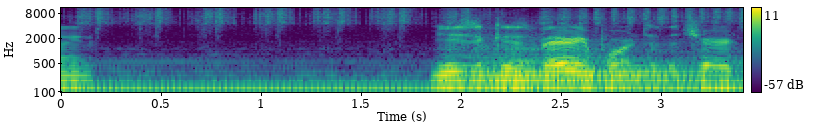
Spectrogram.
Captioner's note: rattling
